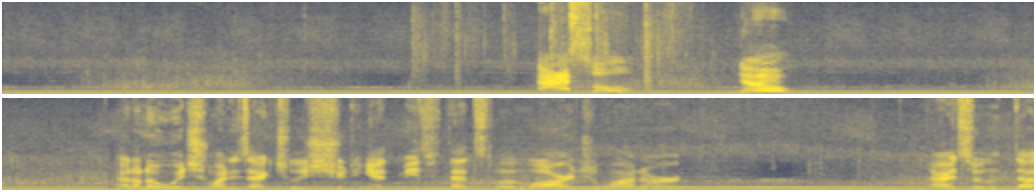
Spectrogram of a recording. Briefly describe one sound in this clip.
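A dirt bike engine hums steadily at a constant pitch.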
